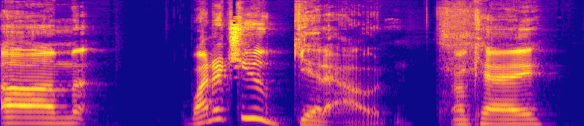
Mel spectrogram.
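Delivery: slow, drawn-out, swooping sassy tone full of attitude. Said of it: "with an attitude".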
